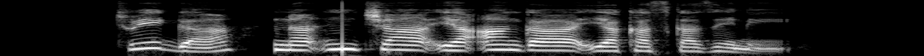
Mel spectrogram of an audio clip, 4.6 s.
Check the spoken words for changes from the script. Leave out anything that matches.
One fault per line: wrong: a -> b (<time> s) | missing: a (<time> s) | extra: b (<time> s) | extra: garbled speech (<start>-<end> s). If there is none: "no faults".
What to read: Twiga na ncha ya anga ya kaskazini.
no faults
